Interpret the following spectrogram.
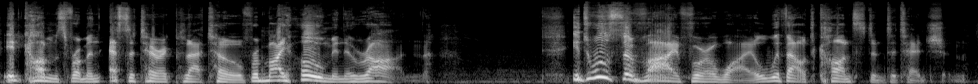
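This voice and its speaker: A man plays a theatrical game villain, devout and menacing. He speaks very slowly with a gravelly creak, dwelling on each solemn phrase with dramatic swings of pitch. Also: big pitch swings, fairly bright tone, exaggerated voice. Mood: solemn menace. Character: slow, menacing, devout male villain obsessed with gods. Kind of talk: dramatic video game character read-aloud.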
